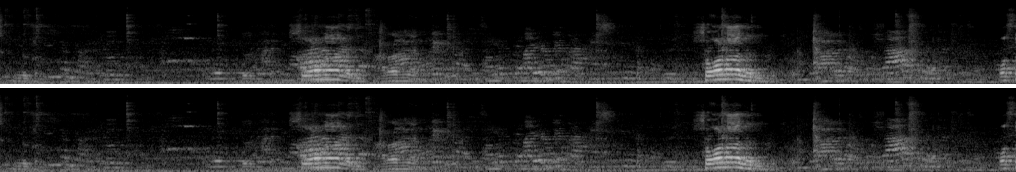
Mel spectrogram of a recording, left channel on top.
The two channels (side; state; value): both; identical; correlation 1.00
